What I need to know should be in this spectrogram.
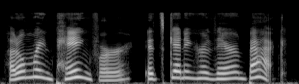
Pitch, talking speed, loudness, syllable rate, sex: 270 Hz, 240 wpm, -18 LUFS, 5.3 syllables/s, female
